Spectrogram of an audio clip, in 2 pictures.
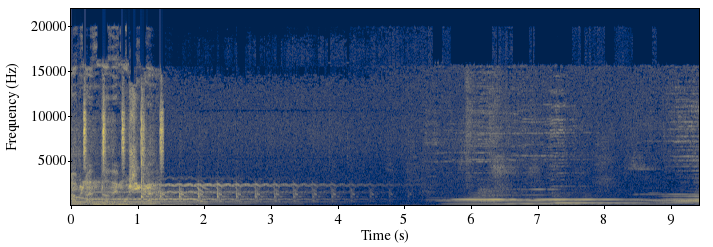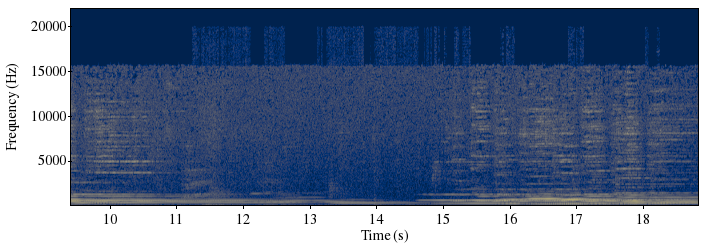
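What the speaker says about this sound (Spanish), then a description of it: "Estamos escuchando el Glass Armónica." Glass harmonica, also called a glass armonica or crystal harmonica, plays sustained, ringing glassy tones that layer into melodic lines, loud and close, with no talk over the notes.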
